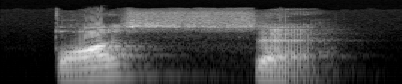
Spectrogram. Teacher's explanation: Her ikisi de hem birinci sakin sin harfi hem de ikinci fethalı sin harfi ikisi de ince olacak.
